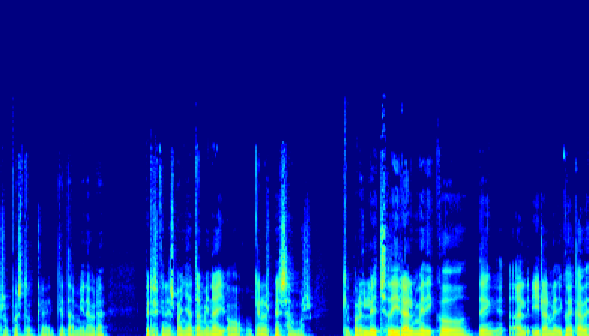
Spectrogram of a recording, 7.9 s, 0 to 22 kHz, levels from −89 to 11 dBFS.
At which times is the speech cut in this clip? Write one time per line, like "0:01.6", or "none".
none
